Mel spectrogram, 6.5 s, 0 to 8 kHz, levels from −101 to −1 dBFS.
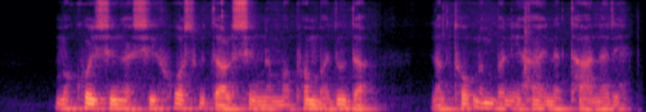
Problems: none marked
